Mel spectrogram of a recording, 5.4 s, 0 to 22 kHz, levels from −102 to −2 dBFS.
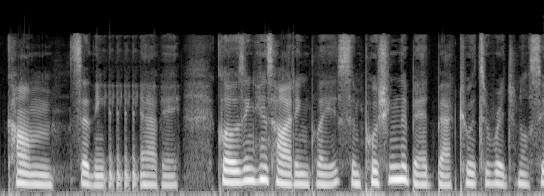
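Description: It's a speech clip with a clear case of repeated frames: from about 1.09 s to 1.40 s the same 78.4 ms stretch of audio plays back-to-back, four extra times, so you hear a quick mechanical stutter. That block length fits a run of about three compressed frames being written or sent more than once, with the decoder faithfully playing each copy. The repeats add about 313 ms, so everything after the stutter arrives that much later.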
